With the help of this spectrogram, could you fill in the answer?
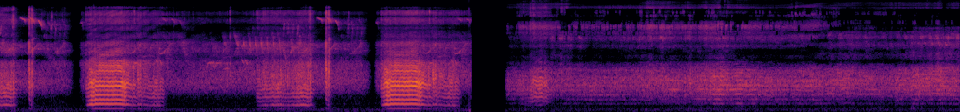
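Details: American bumblebee (Bombus pensylvanicus) pollinating Salvia clevelandii flowers: two loud, droning, harmonic-rich buzzing bursts of about a second each, separated by quieter gaps, followed by a stretch of hissy background noise.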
